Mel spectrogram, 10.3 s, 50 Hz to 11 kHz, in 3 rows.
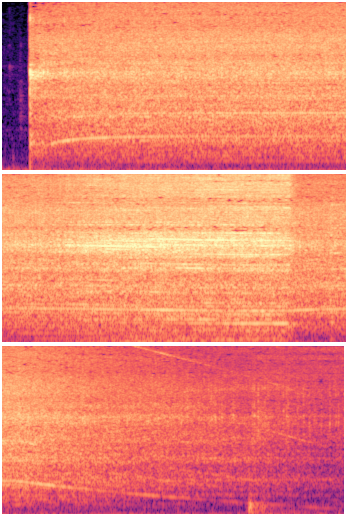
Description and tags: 01-1 Angle Grinder
angle, CZ, Czech, grinder, Panska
